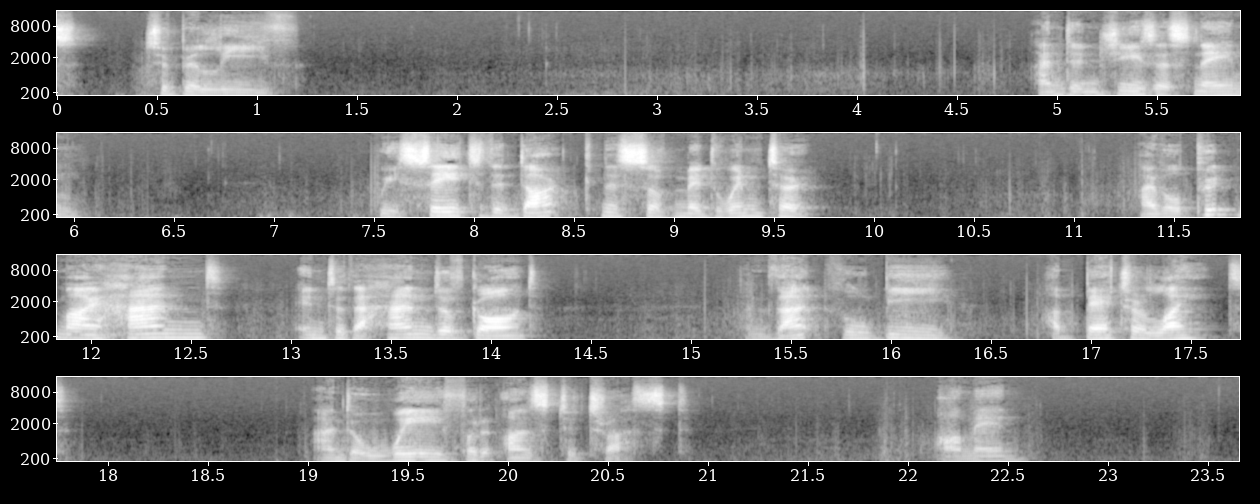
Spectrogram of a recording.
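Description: A middle-aged man speaks calmly and expressively, close to the microphone, with pauses between phrases.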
